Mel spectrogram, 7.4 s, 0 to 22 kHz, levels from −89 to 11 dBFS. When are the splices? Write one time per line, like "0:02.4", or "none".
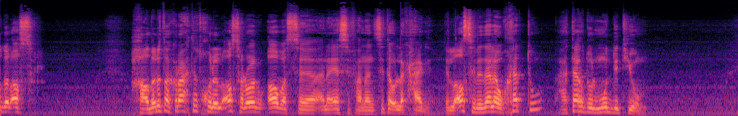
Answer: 0:04.4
